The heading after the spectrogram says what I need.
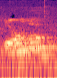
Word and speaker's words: Arlo: Yeah, it's Arlo. It's spelled ARLO.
